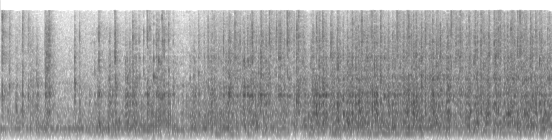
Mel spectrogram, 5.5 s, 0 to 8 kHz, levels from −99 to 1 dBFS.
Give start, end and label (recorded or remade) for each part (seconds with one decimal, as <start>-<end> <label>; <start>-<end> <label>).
0.0-1.4 recorded; 1.4-1.9 remade; 1.9-5.5 recorded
